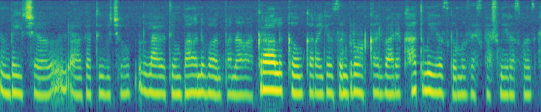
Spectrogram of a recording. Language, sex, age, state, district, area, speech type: Kashmiri, female, 18-30, Jammu and Kashmir, Srinagar, urban, spontaneous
